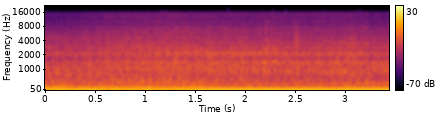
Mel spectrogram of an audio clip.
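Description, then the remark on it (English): A heavy truck rumbles steadily over a wooden boardwalk set in marshland in rural Levy County, hauling away cut trees, its deep engine drone loud, holding constant for a few seconds with no voices. “A stone's throw from his trailer, truck after truck rumbles over a wooden boardwalk set in the marshland, cutting down trees and hauling them away.”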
